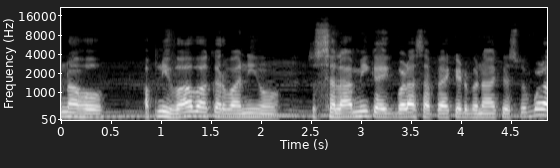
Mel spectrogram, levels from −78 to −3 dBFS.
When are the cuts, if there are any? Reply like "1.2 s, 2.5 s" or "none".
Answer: none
